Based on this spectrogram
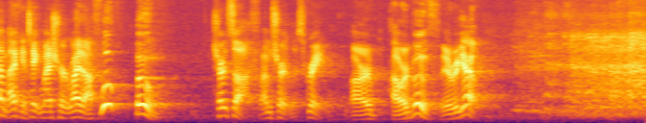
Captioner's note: laughter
